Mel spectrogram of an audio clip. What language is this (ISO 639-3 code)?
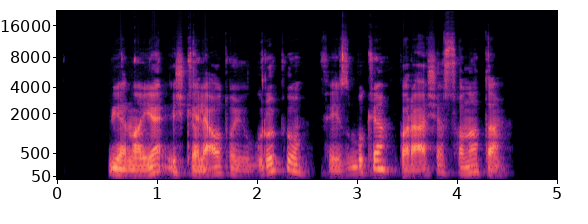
lit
